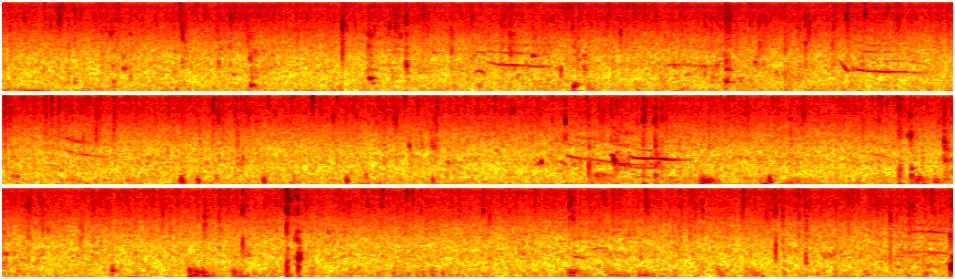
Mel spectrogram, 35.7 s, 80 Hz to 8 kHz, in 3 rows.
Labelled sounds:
6.1	6.6	killer whale, Bigg's (transient), 0.81 to 1.1 kHz
10.5	11.1	killer whale, Bigg's (transient), 0.78 to 1.1 kHz
12.6	13.0	killer whale, Bigg's (transient), 1.6 to 1.9 kHz
18.9	20.4	killer whale, Bigg's (transient), 0.78 to 1.9 kHz
35.1	35.6	killer whale, Bigg's (transient), 1.5 to 1.9 kHz

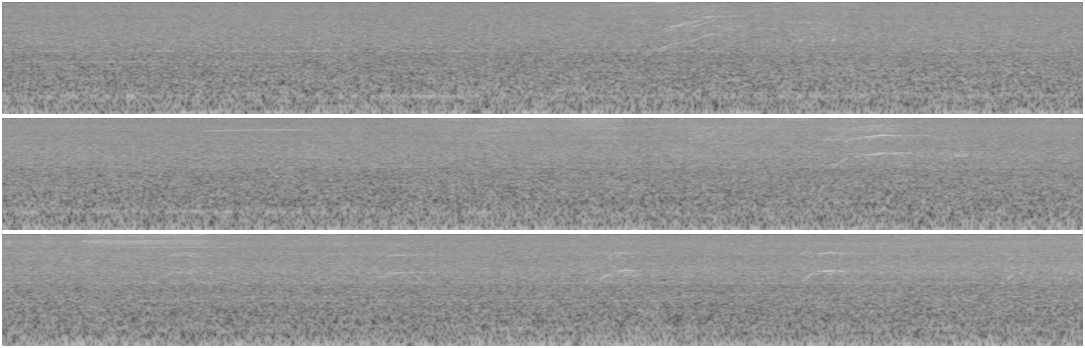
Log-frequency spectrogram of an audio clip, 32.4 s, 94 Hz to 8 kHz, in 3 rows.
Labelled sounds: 6.5	7.4	killer whale, 1.3 to 7.9 kHz
19.0	19.9	killer whale, 1.7 to 5.9 kHz
27.5	28.0	killer whale, 1.3 to 3.8 kHz

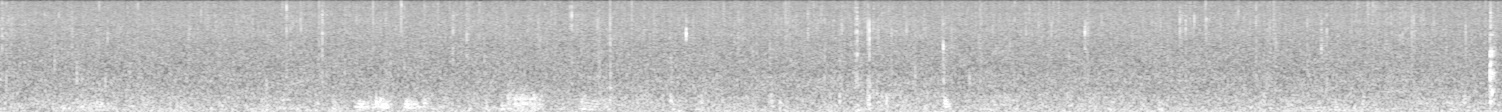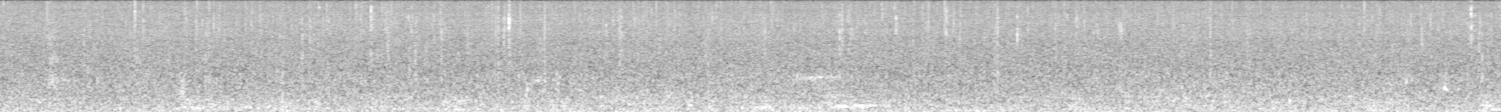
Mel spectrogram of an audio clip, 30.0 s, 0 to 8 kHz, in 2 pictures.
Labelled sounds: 23.0	23.3	humpback whale, 0.84 to 1.0 kHz

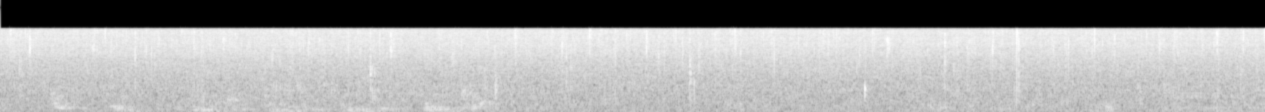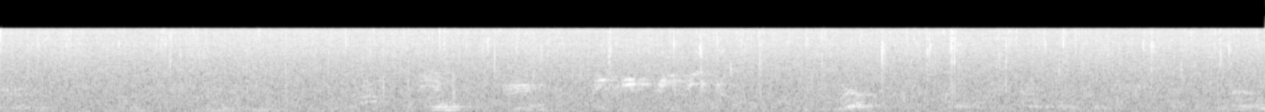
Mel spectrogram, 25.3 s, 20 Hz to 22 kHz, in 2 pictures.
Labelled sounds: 16.8	18.0	humpback whale, 0.78 to 1.0 kHz
18.6	19.2	humpback whale, 0.88 to 1.4 kHz

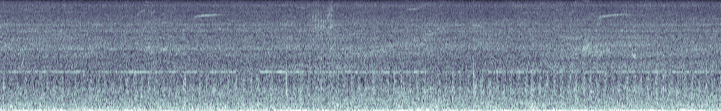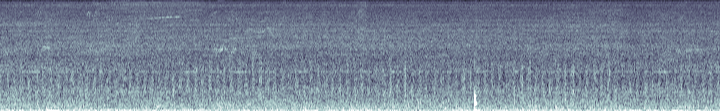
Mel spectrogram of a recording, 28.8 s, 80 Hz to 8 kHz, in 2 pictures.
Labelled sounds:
3.8	4.4	killer whale, 5.0 to 5.4 kHz
11.9	12.6	killer whale, 4.7 to 5.4 kHz
17.3	18.1	killer whale, 4.0 to 5.6 kHz
18.7	19.1	killer whale, 1.6 to 2.8 kHz

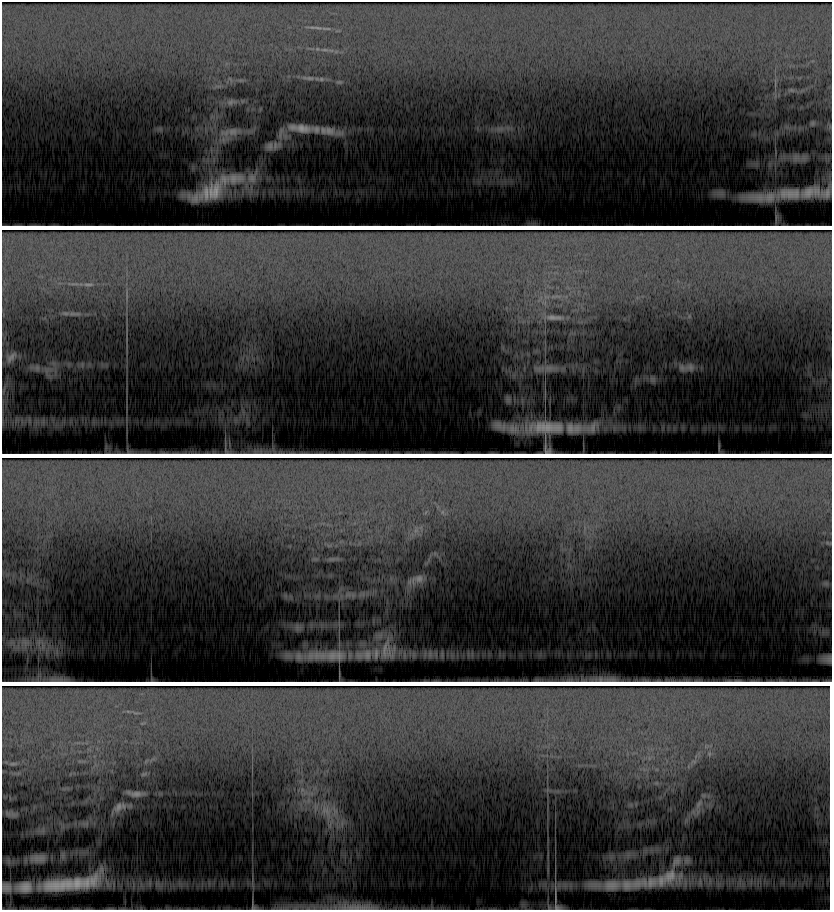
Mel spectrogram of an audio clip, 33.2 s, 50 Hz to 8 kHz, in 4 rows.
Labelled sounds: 2.1	3.5	humpback whale, 0.80 to 5.7 kHz
4.9	5.1	humpback whale, 1.4 to 1.5 kHz
7.7	8.2	humpback whale, 0.83 to 3.6 kHz
8.5	9.3	humpback whale, 1.0 to 3.9 kHz
10.7	10.9	humpback whale, 1.3 to 1.8 kHz
13.6	15.3	humpback whale, 0.90 to 3.3 kHz
16.3	17.1	humpback whale, 0.93 to 1.9 kHz
19.3	20.2	humpback whale, 0.80 to 2.6 kHz
20.6	21.1	humpback whale, 1.2 to 2.2 kHz
24.8	26.4	humpback whale, 0.80 to 5.7 kHz
27.7	28.4	humpback whale, 1.1 to 2.1 kHz
30.3	32.1	humpback whale, 0.80 to 3.3 kHz

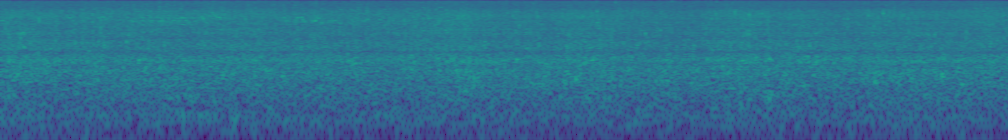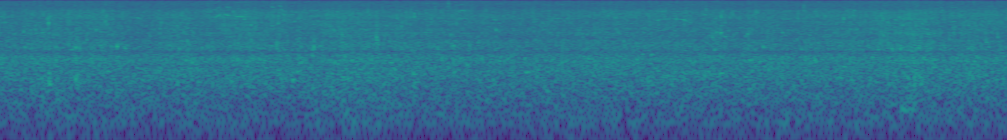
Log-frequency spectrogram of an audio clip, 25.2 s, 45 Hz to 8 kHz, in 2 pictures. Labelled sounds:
20.8	21.2	Pacific white-sided dolphin, 3.6 to 4.0 kHz

